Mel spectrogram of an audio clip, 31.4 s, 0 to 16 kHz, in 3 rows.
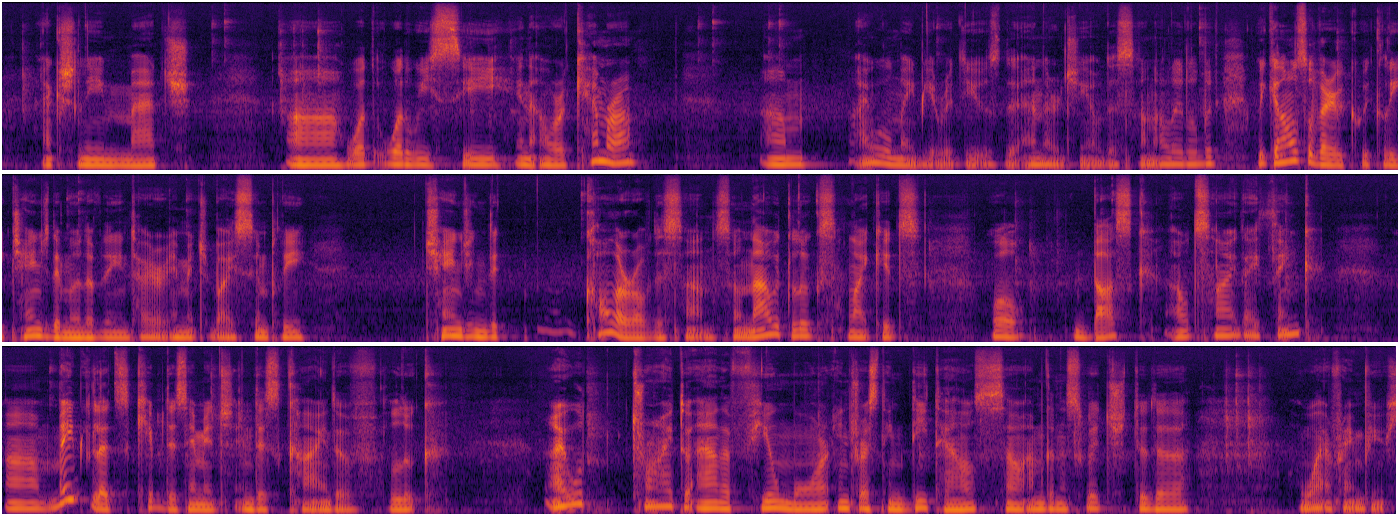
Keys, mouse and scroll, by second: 0.1 r, 1.6 click, 2.1 a, 2.7-3.6 scroll down 2, 3.6-5.1 middle drag, 3.8-5.1 scroll up 2, 5.1 click, 5.6 click, 6.9-9.8 drag, 9.4-9.8 scroll down 2, 9.8-10.9 middle drag, 10.9 click, 16.9-17.3 scroll up 1, 17.3-18.6 middle drag, 18.3-18.6 scroll up 2, 18.6 click, 19.9 r, 21.3 click, 21.8 scroll down 2, 22.0-25.4 middle drag, 22.5 a, 24.4 KP_Enter, 25.4-28.2 drag, 28.2-31.3 middle drag, 28.2 z, 30.1 a.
